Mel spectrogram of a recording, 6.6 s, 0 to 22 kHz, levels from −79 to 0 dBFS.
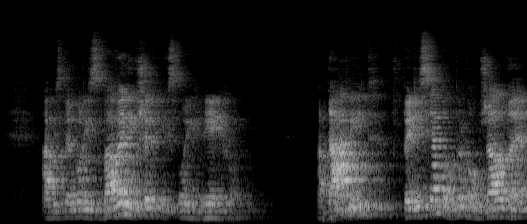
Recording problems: off-mic speech; far
room echo; noticeable; dies away in 0.8 s
thin; very slightly; fading below 300 Hz

